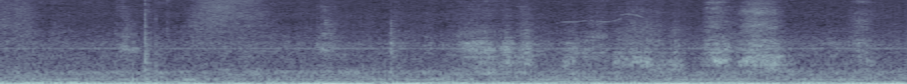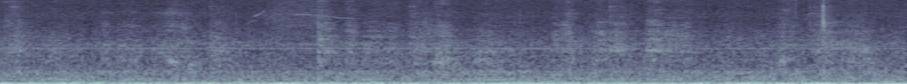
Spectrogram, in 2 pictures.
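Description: Numbers written by hand with a pen on paper, a soft continuous scratching that runs steadily and fairly quietly for the whole stretch with no voices.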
